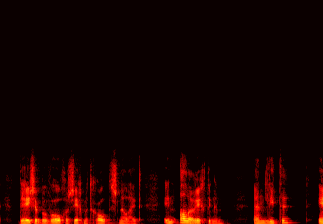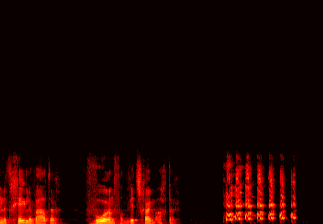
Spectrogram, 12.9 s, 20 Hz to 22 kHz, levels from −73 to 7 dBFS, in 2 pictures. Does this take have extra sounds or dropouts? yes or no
yes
